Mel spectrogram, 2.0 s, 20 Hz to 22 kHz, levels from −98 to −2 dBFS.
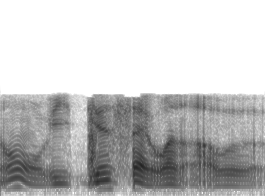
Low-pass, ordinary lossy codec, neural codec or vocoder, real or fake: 3.6 kHz; MP3, 32 kbps; none; real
